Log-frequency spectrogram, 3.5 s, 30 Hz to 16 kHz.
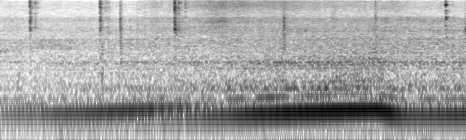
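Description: A 1985 Chevy S10 pickup with a swapped 3-speed transmission drives off, its engine humming low and close, then swelling as it accelerates before the revs drop back.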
